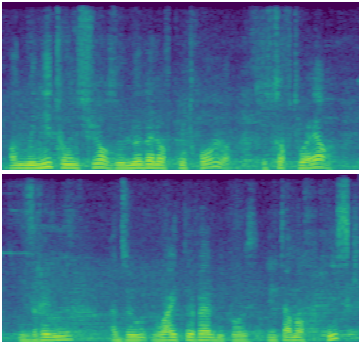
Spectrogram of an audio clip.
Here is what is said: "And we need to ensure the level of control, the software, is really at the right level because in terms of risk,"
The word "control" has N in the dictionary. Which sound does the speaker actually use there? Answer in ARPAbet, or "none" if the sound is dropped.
none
